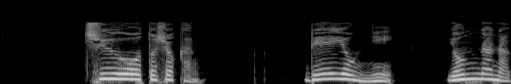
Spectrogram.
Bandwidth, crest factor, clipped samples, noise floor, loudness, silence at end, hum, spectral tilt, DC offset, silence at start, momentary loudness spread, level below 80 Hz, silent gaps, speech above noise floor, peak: 7.6 kHz; 14 dB; under 0.1%; -61 dBFS; -18 LUFS; 0 s; none; -6 dB/octave; under 0.1%; 0.85 s; 18 LU; -50 dBFS; 2.34-2.52 s, 4.37-4.41 s; 45 dB; -4 dBFS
